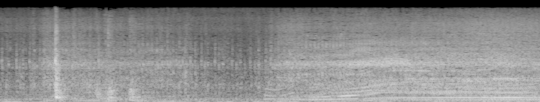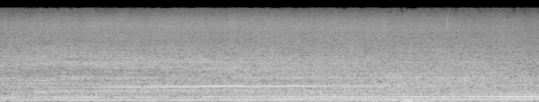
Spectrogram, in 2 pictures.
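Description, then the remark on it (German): The engine of a teak motorboat, being readied at night in the tropics, cranks and catches after a couple of seconds, its pitch rising as it revs up, then settles into a steady rumbling drone with no talking. “Ich starre wieder auf Johns rechte Hand, während er Roys Teak-Motorboot bereit macht”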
